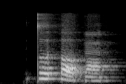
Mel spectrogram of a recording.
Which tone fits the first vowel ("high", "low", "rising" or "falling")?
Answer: high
